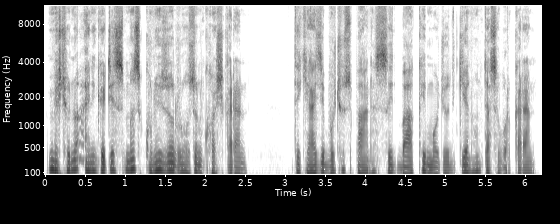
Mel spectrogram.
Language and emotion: Kashmiri, fearful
